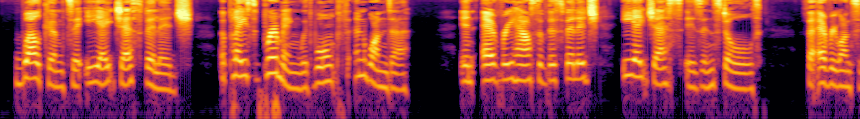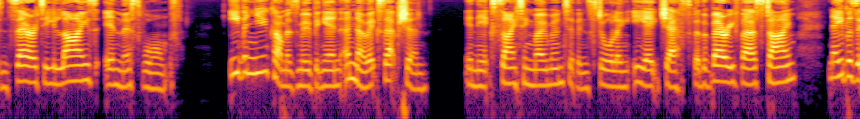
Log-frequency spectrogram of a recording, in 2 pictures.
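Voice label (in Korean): 미국영어 밝음/희망; Voice actor sample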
